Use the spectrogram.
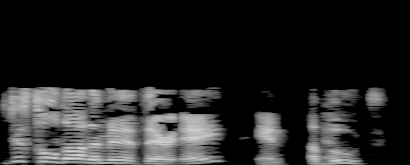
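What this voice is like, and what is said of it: Put-on Canadian accent. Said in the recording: “So it was like Wolverine from the Great White North.”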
